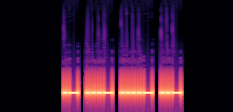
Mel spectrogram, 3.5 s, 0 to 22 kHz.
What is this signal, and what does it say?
Morse code, heard as a keyed tone, about 28 wpm, 700 Hz. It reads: AV4U
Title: All Cut Numbers - 4-Digit 28wpm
